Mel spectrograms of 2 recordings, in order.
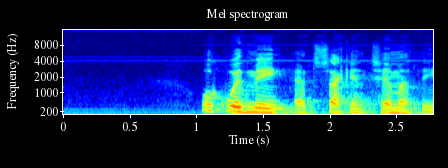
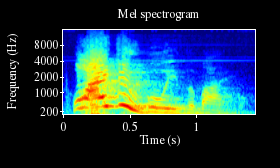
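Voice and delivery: indignant; 14 dB louder, much faster than usual. Retold or imitated. Lawyer fires back in argument.

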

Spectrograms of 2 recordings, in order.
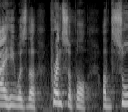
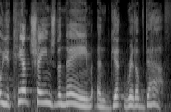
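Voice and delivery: ordinary talk, nothing marked

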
